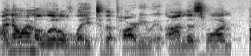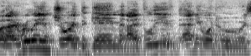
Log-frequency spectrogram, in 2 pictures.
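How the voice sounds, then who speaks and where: A man speaks with ordinary pitch variation and a moderate pace as noticeable background noise carries on. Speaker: video game reviewer. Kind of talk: game review voice-over.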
